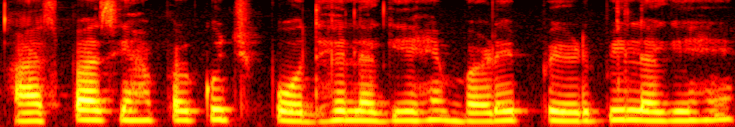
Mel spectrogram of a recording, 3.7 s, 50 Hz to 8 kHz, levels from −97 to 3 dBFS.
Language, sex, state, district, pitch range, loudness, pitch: Hindi, female, Madhya Pradesh, Dhar, 205-220 Hz, -19 LUFS, 215 Hz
